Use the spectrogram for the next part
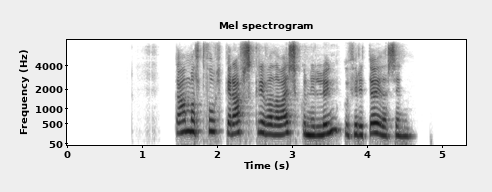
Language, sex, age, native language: Icelandic, female, 40-49, Icelandic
